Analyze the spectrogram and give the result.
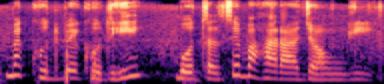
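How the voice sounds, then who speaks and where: A woman's voice: high-pitched, lively intonation, normal speed, pushed and bright, a little hiss or hum. A woman voicing a kind female fairy trapped in a bottle in a cartoon story, pleading for help and then gracious. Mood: urgent. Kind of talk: cartoon voice acting.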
